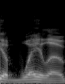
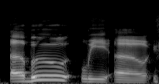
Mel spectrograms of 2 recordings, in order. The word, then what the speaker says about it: Abuelo: I look at that, I know it's supposed to be Abuelo, because y'all taught me that, but... but... Abulio. Kind of... It's still... If I just look at the word, that pronunciation actually still makes sense to my brain.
